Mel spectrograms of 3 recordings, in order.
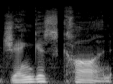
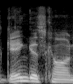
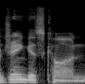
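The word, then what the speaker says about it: Genghis Khan: likely doomed quest to find the grave of jangus Khan and we also discovered that is the correct pronunciation yes genas Khan is now jangus Khan like like d Jenga like the game new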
